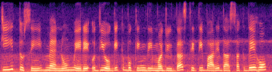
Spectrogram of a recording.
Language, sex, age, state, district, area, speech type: Punjabi, female, 18-30, Punjab, Faridkot, rural, read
